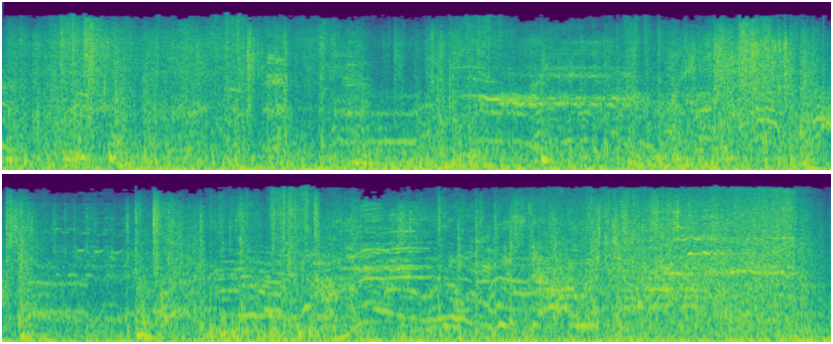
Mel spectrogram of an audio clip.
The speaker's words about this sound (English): just to give people some image in their mind of what goes with all that grunting and horse neighing, what's happening in that scene? That's the scene where he is riding a horse that he is, or a pony really, that he's stolen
